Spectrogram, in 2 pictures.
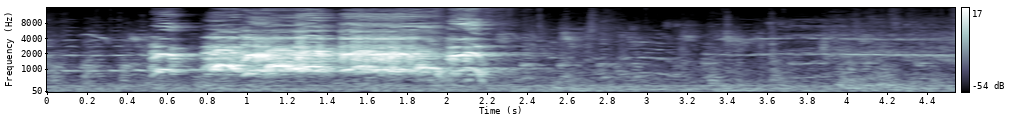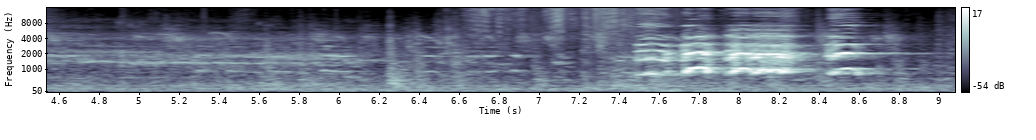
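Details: Aceh red junglefowl, a young bird kept as a lure, gives two loud harsh crows several seconds apart, with soft background noise and faint calls in between.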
